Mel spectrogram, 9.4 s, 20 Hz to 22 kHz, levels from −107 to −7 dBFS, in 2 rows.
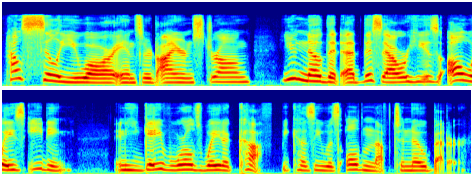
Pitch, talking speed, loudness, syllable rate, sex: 230 Hz, 205 wpm, -16 LUFS, 5.1 syllables/s, female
